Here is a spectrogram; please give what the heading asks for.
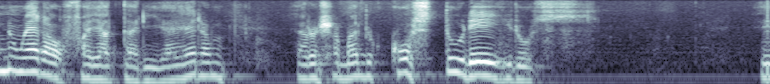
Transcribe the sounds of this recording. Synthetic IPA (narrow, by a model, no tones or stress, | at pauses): nɐ̃w̃ɛɾɐawfajat̪aɾiɐɛɾɐ̃w̃ | ɛɾɐ̃w̃ʃamad̪ʊkost̪uɾejɾʊs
